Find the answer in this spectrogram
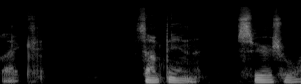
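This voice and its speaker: A soft-spoken man talks in a relaxed tone at a fairly low pitch. His voice is somewhat breathy. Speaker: ASMR creator. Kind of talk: ASMR storytelling to camera, casual and unscripted. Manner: soft-spoken, relaxed, conversational.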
